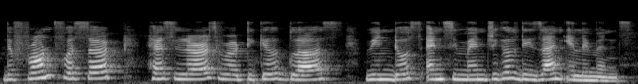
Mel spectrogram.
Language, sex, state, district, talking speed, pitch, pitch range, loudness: English, female, Arunachal Pradesh, Lower Dibang Valley, 115 wpm, 235 Hz, 225-255 Hz, -16 LUFS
